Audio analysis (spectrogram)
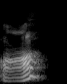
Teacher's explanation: when you say the third tone ah you just go ah like a question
